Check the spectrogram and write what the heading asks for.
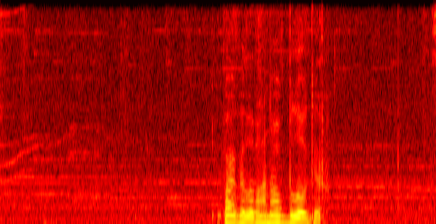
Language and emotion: Russian, neutral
